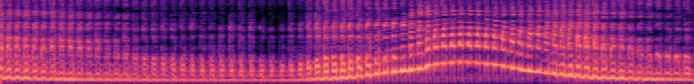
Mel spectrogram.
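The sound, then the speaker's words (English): A buzzing lip trill holds a low pitch, then swoops up high and glides back down in one continuous breath, with no talking. “So you take that lip trill and you go.”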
